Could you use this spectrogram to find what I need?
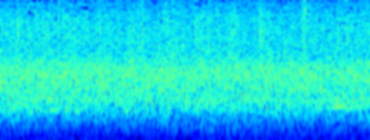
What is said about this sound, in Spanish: Mira qué aplausos. ¿Qué es lo más que le puede gustar a un actor, a un cantante, a un cantante de ópera? Que te reconozcan, que se levanten y que te aplaudan.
